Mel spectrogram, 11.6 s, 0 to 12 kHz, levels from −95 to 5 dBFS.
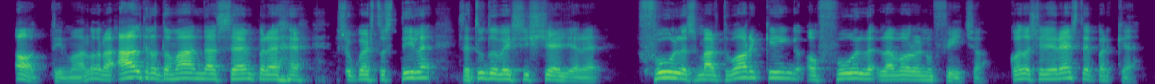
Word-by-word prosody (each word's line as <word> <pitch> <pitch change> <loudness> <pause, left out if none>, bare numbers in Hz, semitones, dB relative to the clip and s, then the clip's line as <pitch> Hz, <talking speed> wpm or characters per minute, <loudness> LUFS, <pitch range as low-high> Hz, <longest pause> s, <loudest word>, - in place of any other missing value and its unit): Ottimo, 95 -1 0
allora 135 +5 -1
altra 190 -2 +7
domanda 160 0 +2
sempre 150 -4 0 0.2
su 135 - -7
questo 145 0 -3
stile: 185 +4 -1 0.2
se - - -5
tu 175 - -2
dovessi 150 -3 -1
scegliere 100 -11 -3 0.2
full 180 0 +3
smart 140 0 0
working 185 0 0
o 130 -1 -3
full 160 +4 -1
lavoro 130 0 -1
in 125 - -6
ufficio 115 -5 -9 0.2
cosa 155 +2 -1
sceglieresti 155 +3 +1
e - - -8
perché? 120 -1 -11
150 Hz, 125 wpm, -24 LUFS, 130-170 Hz, 0.2 s, altra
